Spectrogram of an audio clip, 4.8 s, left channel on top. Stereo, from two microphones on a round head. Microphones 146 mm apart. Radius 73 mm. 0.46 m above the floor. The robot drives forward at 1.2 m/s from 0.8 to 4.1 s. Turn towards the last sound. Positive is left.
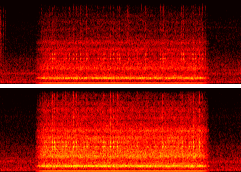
No sound to turn to.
